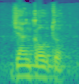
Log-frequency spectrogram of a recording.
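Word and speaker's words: Yan Couto: Did you think about keeping him and playing him or sorry Yanuto Yanoto? Yeah. No, no, you pronounce really good.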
